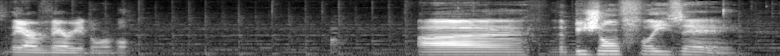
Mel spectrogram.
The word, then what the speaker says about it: Bichon Frisé: The Bichon Frisé is how it's officially pronounced.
